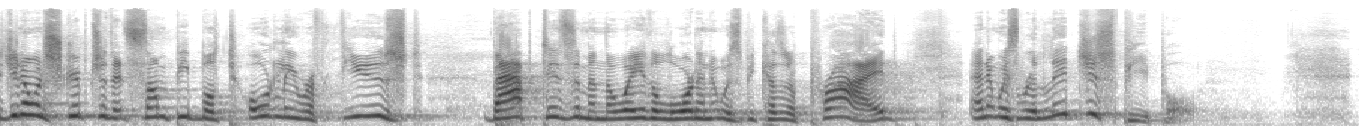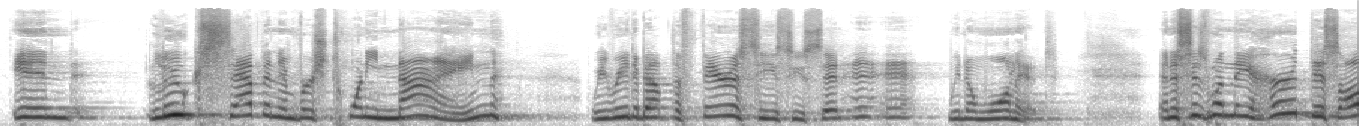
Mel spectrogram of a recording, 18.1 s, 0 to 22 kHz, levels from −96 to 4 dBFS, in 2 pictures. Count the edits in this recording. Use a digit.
1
